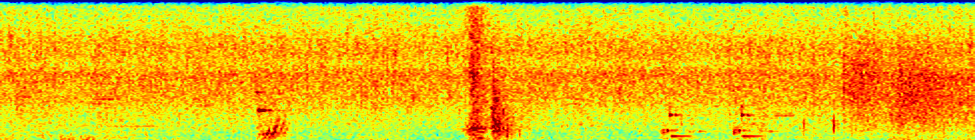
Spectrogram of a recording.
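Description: Steady rain falls during a thunderstorm in the video game Genshin Impact, with a few thunder cracks and scattered sharp taps over the constant wash. The whole scene carries no talking.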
